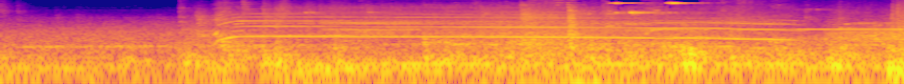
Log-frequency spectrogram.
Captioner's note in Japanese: エレベーターが落下する音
